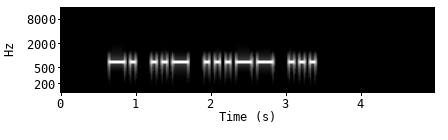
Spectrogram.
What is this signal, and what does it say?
Morse code, heard as a keyed tone, about 17 wpm, 700 Hz. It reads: NU3S
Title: USA Call Signs - 4 Characters - Repeated 3x - 17wpm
